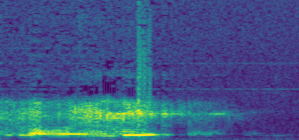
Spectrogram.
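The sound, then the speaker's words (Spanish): A radio plays in the background, its thin, boxy sound carrying muffled voice-like tones and a brief burst of hiss before fading quieter toward the end. “Sí, porque de atrás suena, viste que suena nuestra radio.”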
